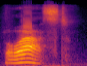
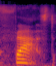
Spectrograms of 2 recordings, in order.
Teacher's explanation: the first word is last so the pronunciation is an a not an ah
